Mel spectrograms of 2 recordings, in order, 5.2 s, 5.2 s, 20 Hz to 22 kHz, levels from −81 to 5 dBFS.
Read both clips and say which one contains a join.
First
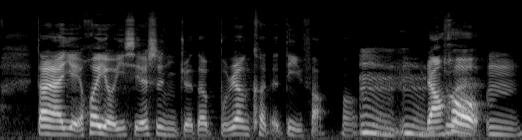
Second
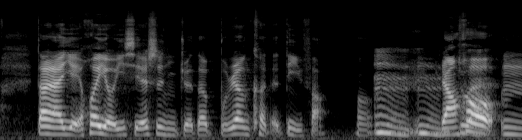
first; 1 cut; at 3.3 s

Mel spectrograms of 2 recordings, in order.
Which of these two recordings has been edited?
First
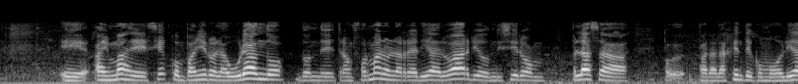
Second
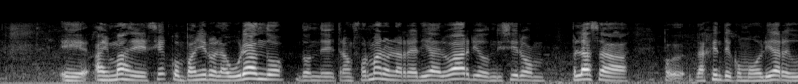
second; 1 cut; at 7.0 s

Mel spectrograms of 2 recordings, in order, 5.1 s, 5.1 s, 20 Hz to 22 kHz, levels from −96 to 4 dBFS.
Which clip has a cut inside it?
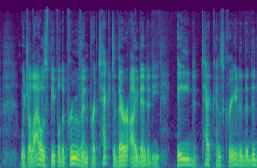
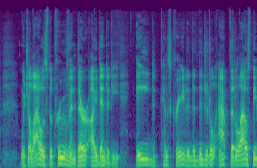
second; 3 cuts; at 1.0 s, 1.5 s, 3.2 s

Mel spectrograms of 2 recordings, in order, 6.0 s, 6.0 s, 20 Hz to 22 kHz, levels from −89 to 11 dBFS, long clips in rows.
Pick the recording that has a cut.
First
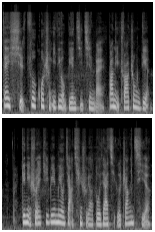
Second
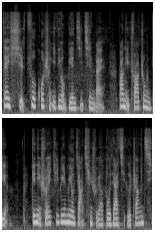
first; 1 cut; at 2.1 s

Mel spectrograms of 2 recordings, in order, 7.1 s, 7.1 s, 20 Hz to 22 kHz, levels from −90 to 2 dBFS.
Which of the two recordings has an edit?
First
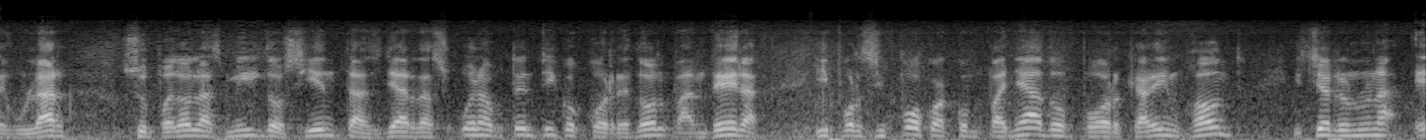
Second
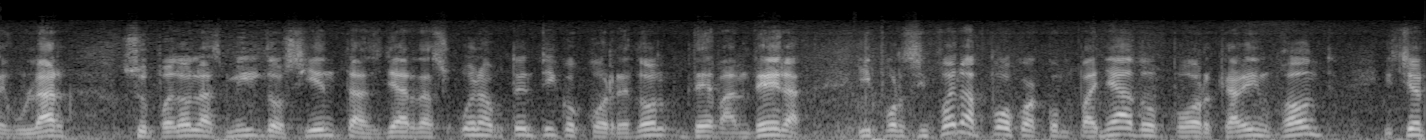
first; 2 cuts; at 3.4 s, 4.5 s

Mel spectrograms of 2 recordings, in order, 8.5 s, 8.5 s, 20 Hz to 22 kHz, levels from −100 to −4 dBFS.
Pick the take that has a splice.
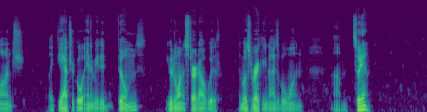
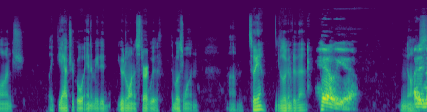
second; 7 cuts; at 2.2 s, 3.0 s, 3.3 s, 3.7 s, 5.4 s, 5.9 s, 6.3 s

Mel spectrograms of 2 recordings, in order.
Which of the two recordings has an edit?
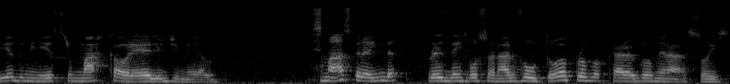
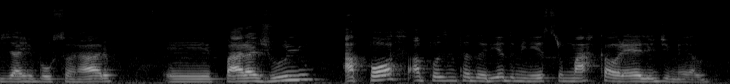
first; 2 cuts; at 3.2 s, 4.7 s

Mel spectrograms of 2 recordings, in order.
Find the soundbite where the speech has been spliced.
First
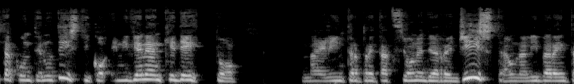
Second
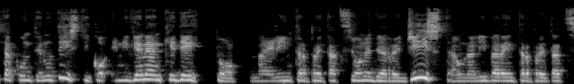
second; 1 cut; at 2.5 s

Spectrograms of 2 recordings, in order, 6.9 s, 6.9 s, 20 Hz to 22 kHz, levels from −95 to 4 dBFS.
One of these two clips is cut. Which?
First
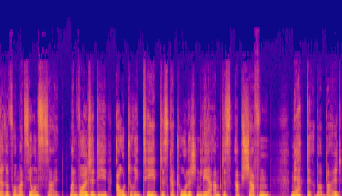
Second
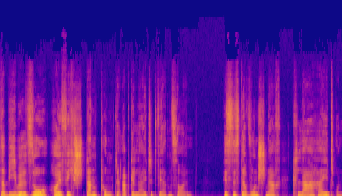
first; 2 cuts; at 1.3 s, 2.2 s

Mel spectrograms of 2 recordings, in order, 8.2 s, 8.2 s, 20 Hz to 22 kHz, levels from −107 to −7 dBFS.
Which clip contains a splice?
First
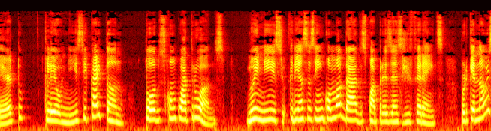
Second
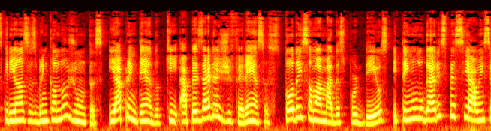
first; 3 cuts; at 4.8 s, 5.2 s, 6.7 s

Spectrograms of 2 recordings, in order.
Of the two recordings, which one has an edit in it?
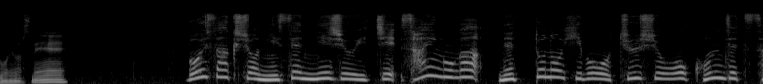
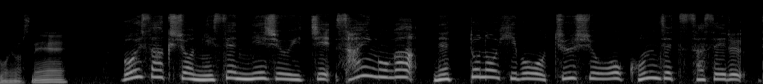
second; 1 cut; at 0.9 s

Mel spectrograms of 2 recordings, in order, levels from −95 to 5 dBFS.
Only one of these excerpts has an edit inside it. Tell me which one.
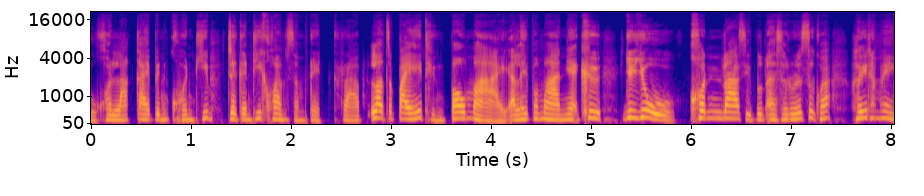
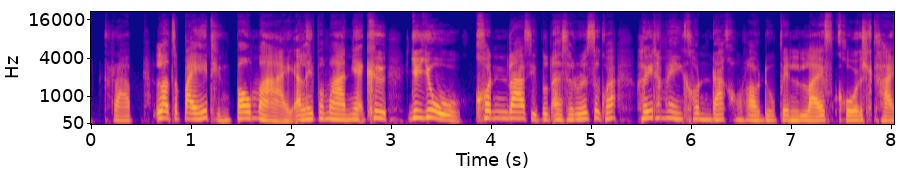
first; 1 cut; at 2.7 s

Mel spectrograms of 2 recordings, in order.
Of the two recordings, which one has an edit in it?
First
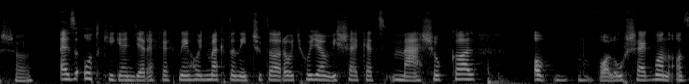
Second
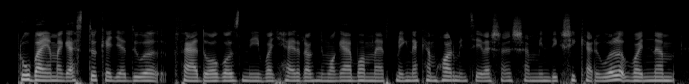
first; 3 cuts; at 1.0 s, 2.6 s, 5.3 s

